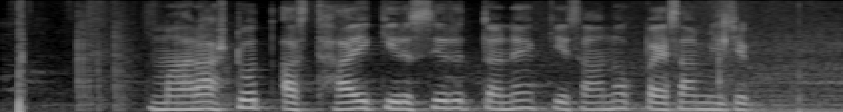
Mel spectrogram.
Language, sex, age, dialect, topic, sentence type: Magahi, male, 25-30, Northeastern/Surjapuri, agriculture, statement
